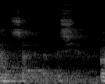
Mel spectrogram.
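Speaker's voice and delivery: soft whispered repeat, thinking it over; a quiet whisper while checking the question; whispered to himself. Real, not acted. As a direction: murmur the question back under your breath.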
